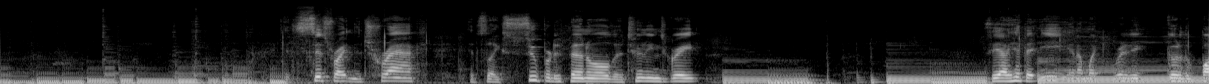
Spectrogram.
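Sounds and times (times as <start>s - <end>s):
electric bass notes plucked: 0.0s - 3.3s, 7.2s - 12.0s.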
